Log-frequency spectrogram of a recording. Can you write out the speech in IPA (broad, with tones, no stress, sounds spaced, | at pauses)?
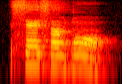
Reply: s ɛ˦ s ã˦ ɡ͡b ɔ̃˦˨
